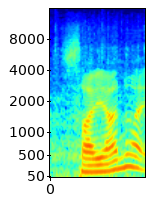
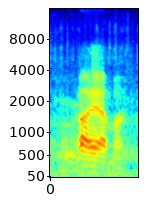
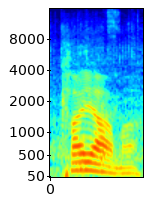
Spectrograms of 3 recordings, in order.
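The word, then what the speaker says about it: Cuyama: Okay, so today we are in uh the state Santa Barbara County at new um Syana if that's the correct pronunciation.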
